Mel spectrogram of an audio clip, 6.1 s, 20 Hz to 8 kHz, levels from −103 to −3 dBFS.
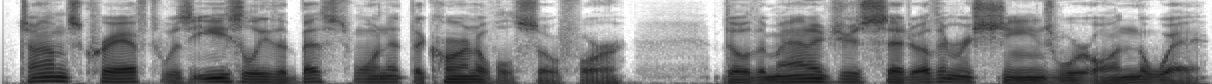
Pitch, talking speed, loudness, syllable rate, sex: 95 Hz, 220 wpm, -17 LUFS, 6.0 syllables/s, male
